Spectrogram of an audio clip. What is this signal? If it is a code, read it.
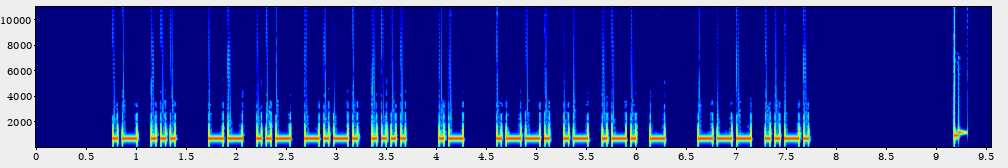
Morse code, heard as a keyed tone, about 25 wpm, 700 Hz. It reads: AS MUCH A PART OF
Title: Sets of 5 Words Encore2 25wpm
